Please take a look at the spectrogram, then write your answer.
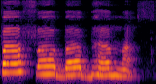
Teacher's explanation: प वर्ग में प, फ, ब, भ, म, तो ये ओष्ठ, होठ हमारे टच होते हैं इसलिए इसे हम ओष्ठ्य कहते हैं।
